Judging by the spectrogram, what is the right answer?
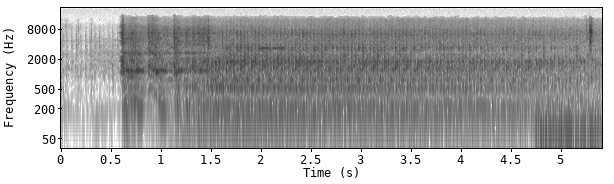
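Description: Pickup truck engine cranking and catching about half a second in, then running steadily at idle. A deeper low rumble grows louder near the end.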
